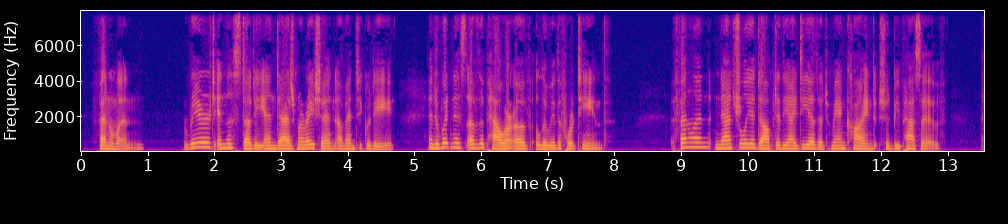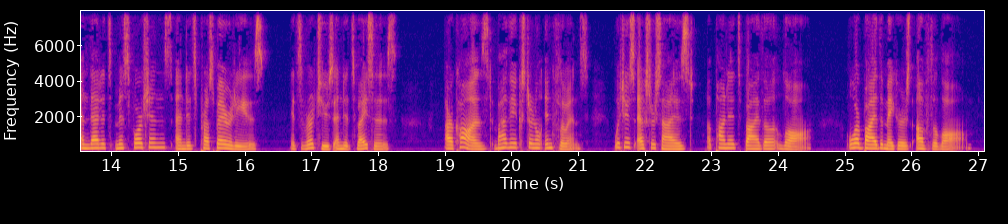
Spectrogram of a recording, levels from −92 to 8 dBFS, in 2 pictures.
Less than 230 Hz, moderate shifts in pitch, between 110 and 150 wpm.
Yes: high, 190 Hz; average, 4.5 semitones; slow, 135 wpm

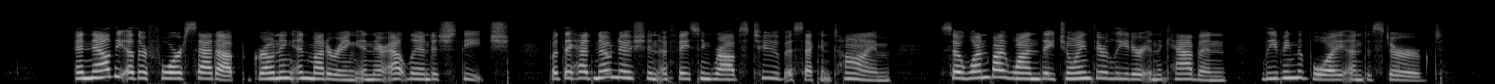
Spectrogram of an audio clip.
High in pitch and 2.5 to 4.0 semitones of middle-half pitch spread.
Yes: very high, 260 Hz; average, 3.6 semitones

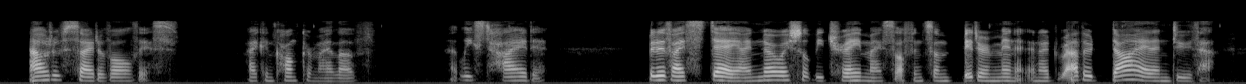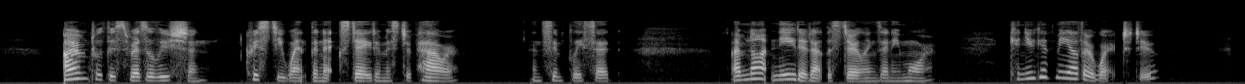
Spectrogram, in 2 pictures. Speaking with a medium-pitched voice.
Yes: medium, 175 Hz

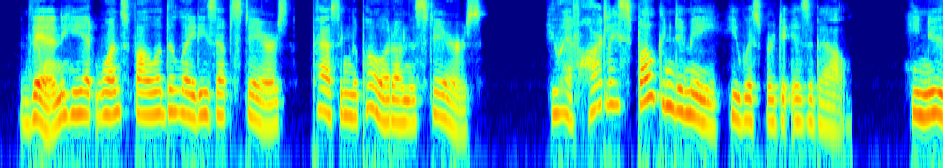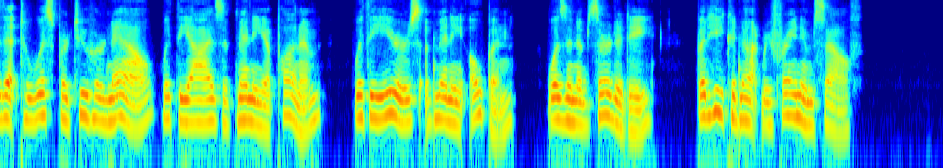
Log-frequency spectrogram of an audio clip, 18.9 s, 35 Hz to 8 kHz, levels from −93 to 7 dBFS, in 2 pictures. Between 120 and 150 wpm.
No: average, 170 wpm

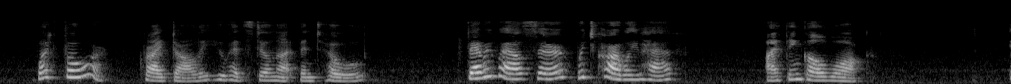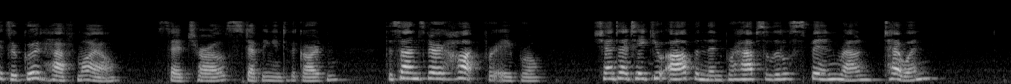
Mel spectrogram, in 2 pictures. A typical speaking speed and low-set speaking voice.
No: average, 155 wpm; high, 215 Hz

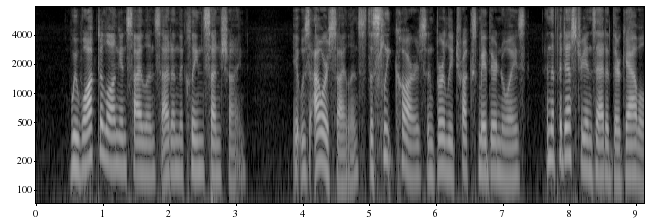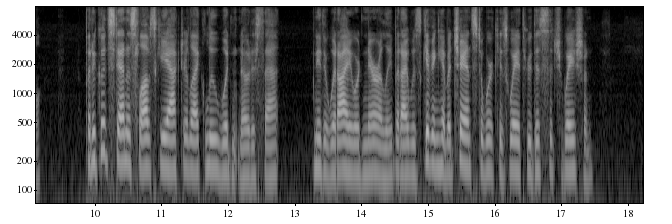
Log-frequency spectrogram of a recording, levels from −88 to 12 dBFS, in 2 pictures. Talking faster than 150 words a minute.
Yes: average, 190 wpm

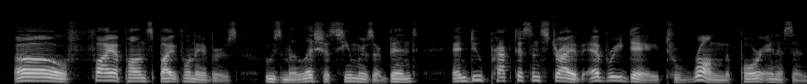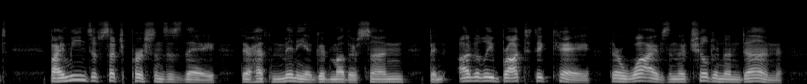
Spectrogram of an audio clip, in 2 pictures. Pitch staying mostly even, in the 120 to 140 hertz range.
No: wide, 5.5 semitones; low, 135 Hz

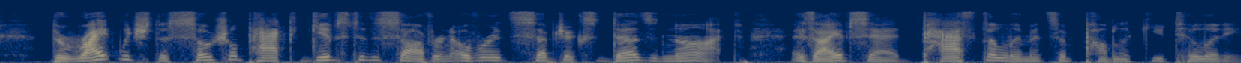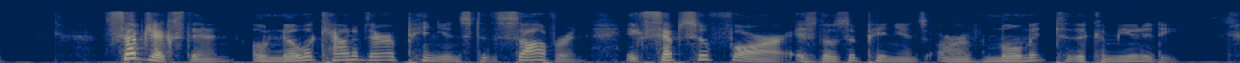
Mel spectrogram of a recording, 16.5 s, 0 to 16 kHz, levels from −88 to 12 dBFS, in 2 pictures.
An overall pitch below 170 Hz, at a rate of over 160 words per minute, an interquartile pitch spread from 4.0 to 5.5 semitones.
Yes: medium, 140 Hz; average, 175 wpm; average, 4.3 semitones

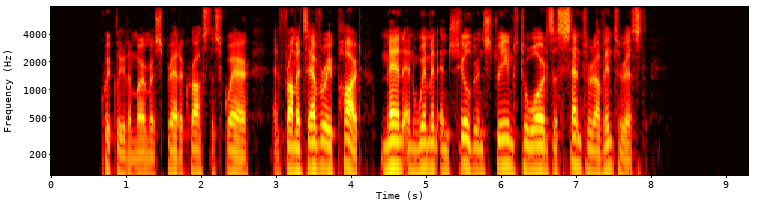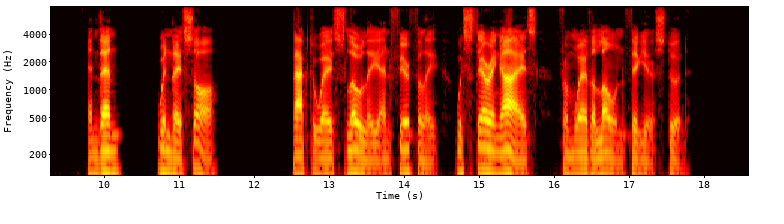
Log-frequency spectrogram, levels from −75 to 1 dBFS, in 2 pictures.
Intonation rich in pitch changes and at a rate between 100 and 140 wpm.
No: average, 4.0 semitones; slow, 135 wpm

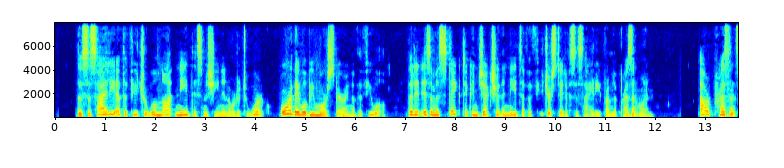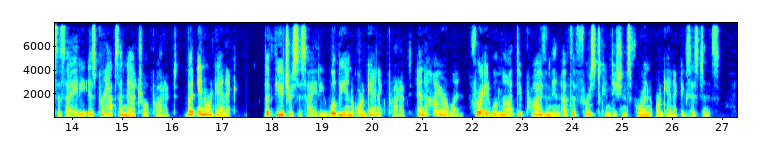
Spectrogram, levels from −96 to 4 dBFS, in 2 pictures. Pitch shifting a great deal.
Yes: wide, 6.1 semitones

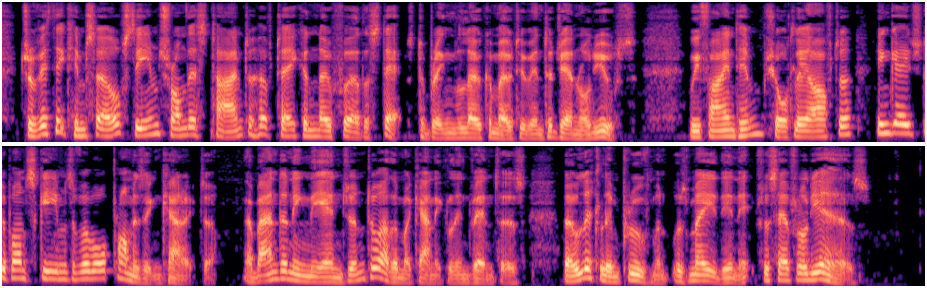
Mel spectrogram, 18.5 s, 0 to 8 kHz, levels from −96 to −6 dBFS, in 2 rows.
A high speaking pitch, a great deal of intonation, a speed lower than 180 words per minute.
No: low, 130 Hz; wide, 7.5 semitones; average, 160 wpm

